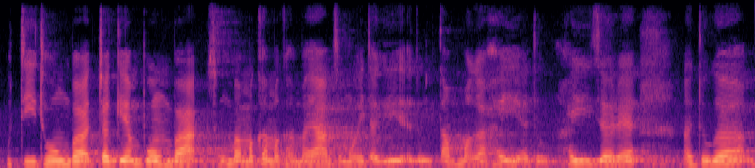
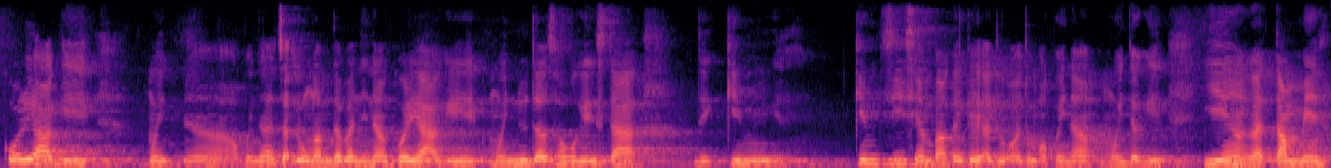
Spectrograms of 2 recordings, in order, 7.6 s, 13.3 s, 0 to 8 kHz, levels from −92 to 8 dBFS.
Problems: background sounds at intervals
